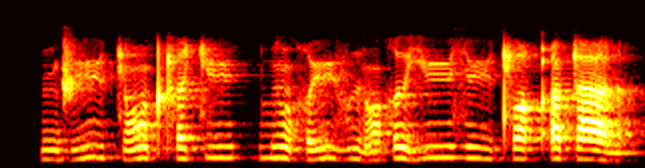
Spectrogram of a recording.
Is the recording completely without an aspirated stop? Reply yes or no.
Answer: no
